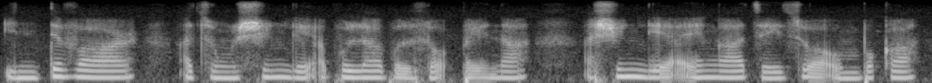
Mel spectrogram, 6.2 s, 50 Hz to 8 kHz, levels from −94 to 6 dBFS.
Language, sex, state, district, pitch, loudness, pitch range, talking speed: Mizo, female, Mizoram, Aizawl, 190 Hz, -19 LUFS, 180-195 Hz, 190 wpm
